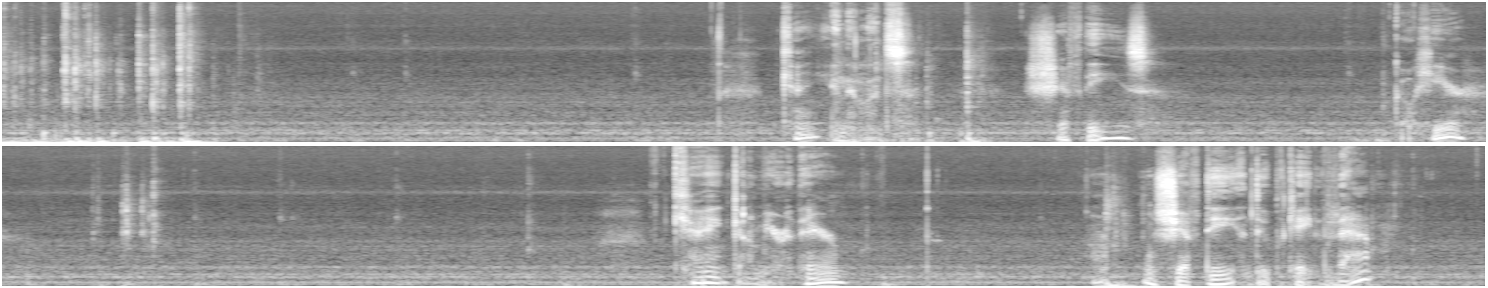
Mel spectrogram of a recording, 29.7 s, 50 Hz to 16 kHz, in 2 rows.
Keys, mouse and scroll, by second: 0.8 click, 4.0 click, 8.1 click, 9.6 shift+d, 13.8-15.1 drag, 16.0 ctrl+a, 17.6-18.8 drag, 20.0-21.7 drag, 22.4-23.4 drag, 25.2 click, 25.8 shift+d, 28.5-28.9 drag.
